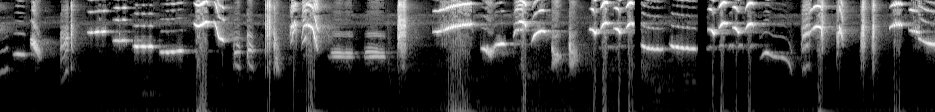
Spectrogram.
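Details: Male tledekan, a local wild bird of Mount Merapi, in lively song: a continuous stream of high, rapidly varied whistles, upslurred and downslurred notes and clipped chirps, with hardly a pause.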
